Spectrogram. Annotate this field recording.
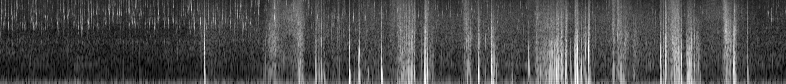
getting dark already, with grey purple sky above the trees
